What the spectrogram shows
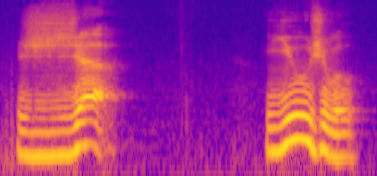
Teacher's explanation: You can feel the resonance in your chest and the vocal cords being vibrated. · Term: the Z sound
